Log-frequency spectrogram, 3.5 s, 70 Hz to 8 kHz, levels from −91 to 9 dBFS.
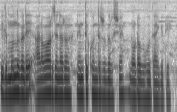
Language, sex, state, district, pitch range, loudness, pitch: Kannada, male, Karnataka, Koppal, 135-150 Hz, -17 LUFS, 145 Hz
